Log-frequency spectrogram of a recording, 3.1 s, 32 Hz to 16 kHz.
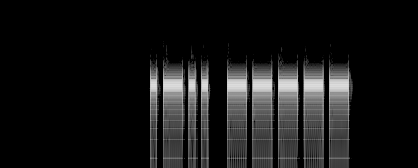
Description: Morse code, heard as a keyed tone, about 25 wpm, 700 Hz. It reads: L0
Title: Single-Letter Single-Number 25wpm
